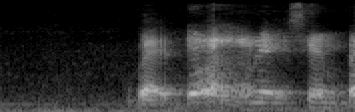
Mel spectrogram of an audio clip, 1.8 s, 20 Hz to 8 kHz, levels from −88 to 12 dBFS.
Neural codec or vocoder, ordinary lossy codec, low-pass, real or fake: codec, 24 kHz, 0.9 kbps, WavTokenizer, medium music audio release; none; 7.2 kHz; fake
